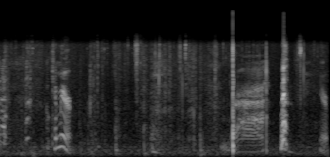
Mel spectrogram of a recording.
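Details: A male Basenji on a car ride gives a drawn-out, wavering yodel-like cry as the car stops, urgently asking for a potty break outside, while a person talks.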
